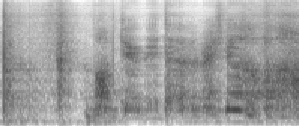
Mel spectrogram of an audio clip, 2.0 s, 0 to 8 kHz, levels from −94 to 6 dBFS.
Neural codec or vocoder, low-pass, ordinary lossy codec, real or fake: codec, 16 kHz, 0.3 kbps, FocalCodec; none; none; fake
